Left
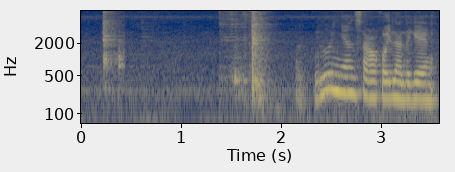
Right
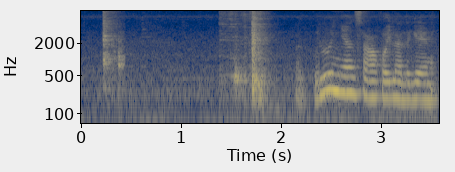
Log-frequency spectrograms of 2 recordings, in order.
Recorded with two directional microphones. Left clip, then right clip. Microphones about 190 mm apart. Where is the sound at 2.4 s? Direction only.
15° left (ahead or behind); by 3.5 s 35° left (ahead or behind).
